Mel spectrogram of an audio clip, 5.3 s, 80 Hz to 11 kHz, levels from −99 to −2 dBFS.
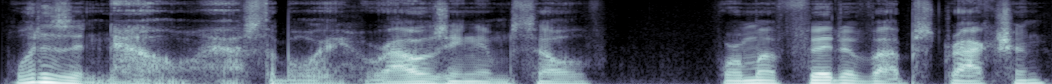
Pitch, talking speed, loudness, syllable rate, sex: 95 Hz, 160 wpm, -19 LUFS, 4.3 syllables/s, male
